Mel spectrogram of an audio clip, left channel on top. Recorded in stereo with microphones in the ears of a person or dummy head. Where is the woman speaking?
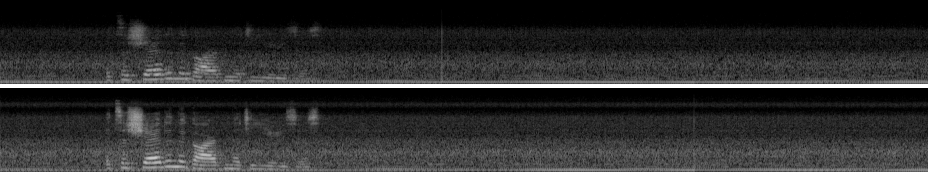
75° right (ahead or behind), 0.6 m.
